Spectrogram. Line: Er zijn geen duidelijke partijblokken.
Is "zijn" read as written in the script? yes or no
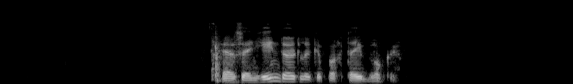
yes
